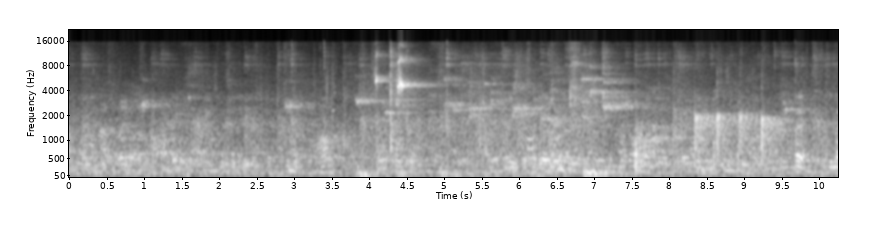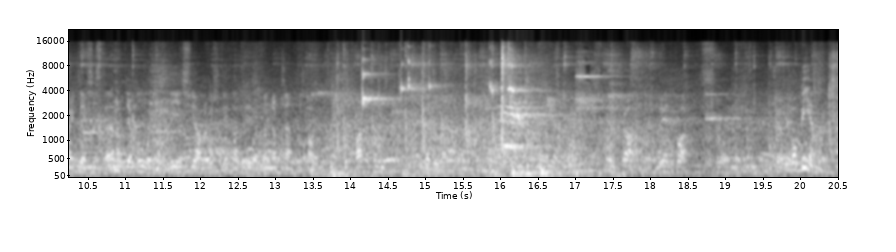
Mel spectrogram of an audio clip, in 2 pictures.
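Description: People chat at a distance in a large echoing hall.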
